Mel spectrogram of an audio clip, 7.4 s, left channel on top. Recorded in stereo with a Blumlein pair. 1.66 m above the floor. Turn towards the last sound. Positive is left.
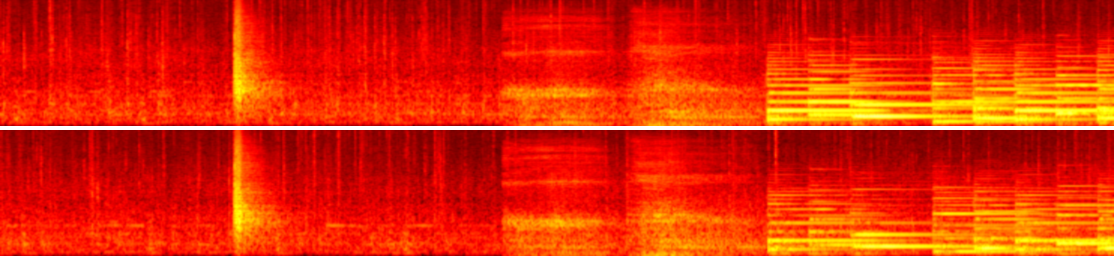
turn(degrees=45)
